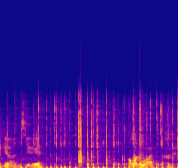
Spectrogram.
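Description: Quick electronic hit sounds crack in rapid succession.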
